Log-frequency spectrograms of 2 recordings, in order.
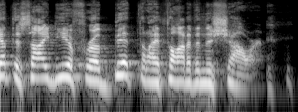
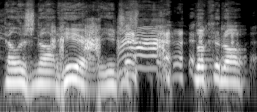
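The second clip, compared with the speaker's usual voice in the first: ordinary talk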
